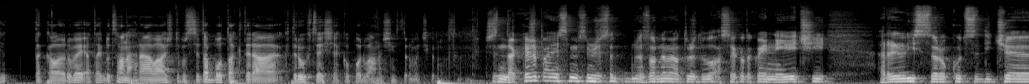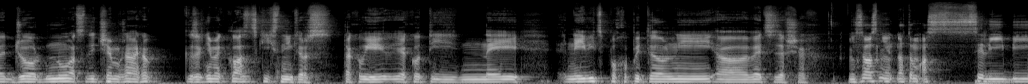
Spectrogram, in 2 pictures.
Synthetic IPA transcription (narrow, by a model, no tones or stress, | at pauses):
ʒɛ | t̪akalɛɾovɛjʔat̪aɡ̚dot͡sɛlanaɦɾaːvaːʒɛt̪opɾoscɛt̪abot̪akt̪ɛɾaːkt̪ɛɾowxt͡sɛʃja̰kopodva̰ːnot͡ʃɲiːmst̪ɾo̰mɛt͡ʃkɛsppr̥ɛs̬ɲɛt̪akːaʒdopaːdɲɛsɪmɪslimʒɛsɛzɦo̞dnɛmɛnat̪oʒɛt̪obɪlasɪjakot̪akovɛjnɛjvjɛt͡ʃiː | ɾɪliːsɾokut͡sosɛt̪̬iːt͡ʃɛd͡ʒoɾdnuat͡sosɛt̪iːt͡ʃɛmo̞ʒnaːjako | rɛkɲɛmɛklasɪt͡skiːxsniːkɾ̩st̪akoviːjakot̪iːnɛj | nɛjviːt͡spo̞xo̞pɪt̪ɛlniːvjɛt͡sɪzɛfʃɛx | mɲɛsɛvlasɲɛnat̪omʔasɪliːbiː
